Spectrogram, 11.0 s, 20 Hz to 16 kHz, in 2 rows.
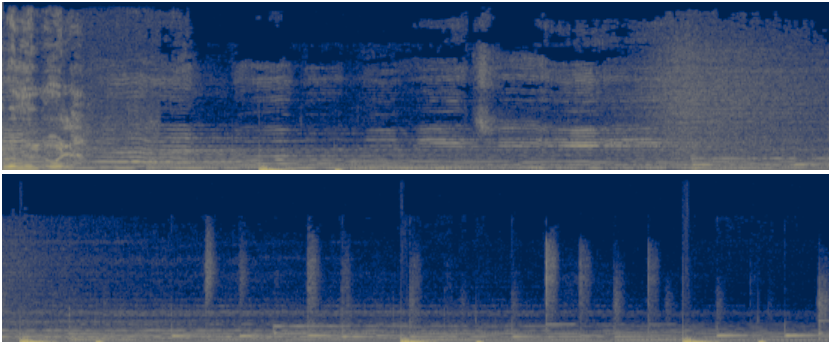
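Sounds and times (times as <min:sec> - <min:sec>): deep double thump: 0:10.1 - 0:10.6.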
